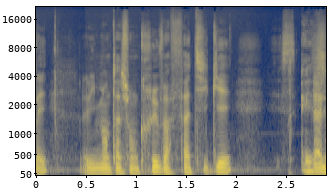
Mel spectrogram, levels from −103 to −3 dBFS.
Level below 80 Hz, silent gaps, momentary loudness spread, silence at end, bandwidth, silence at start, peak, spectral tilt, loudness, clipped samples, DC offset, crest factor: -44 dBFS; none; 12 LU; 0 s; over 20 kHz; 0 s; -4 dBFS; -4.5 dB/octave; -21 LUFS; under 0.1%; under 0.1%; 16 dB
